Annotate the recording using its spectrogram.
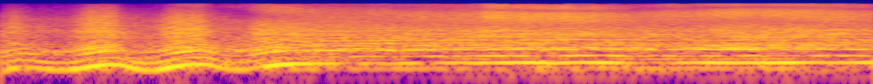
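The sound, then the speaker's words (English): The big, throaty engine of the Gravedigger monster truck, on tour with the Advanced Auto Parts Monster Jam series, revs hard several times in quick succession, pitch rising and falling, then settles into a loud, sustained high roar. “And as soon as they give you the green light to hit the floor, you're on the gas.”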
